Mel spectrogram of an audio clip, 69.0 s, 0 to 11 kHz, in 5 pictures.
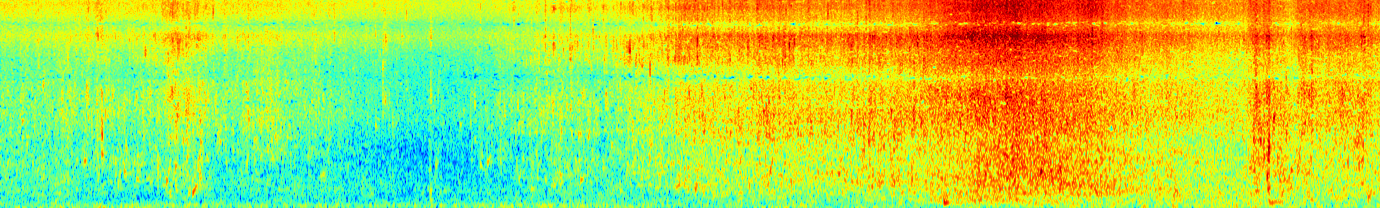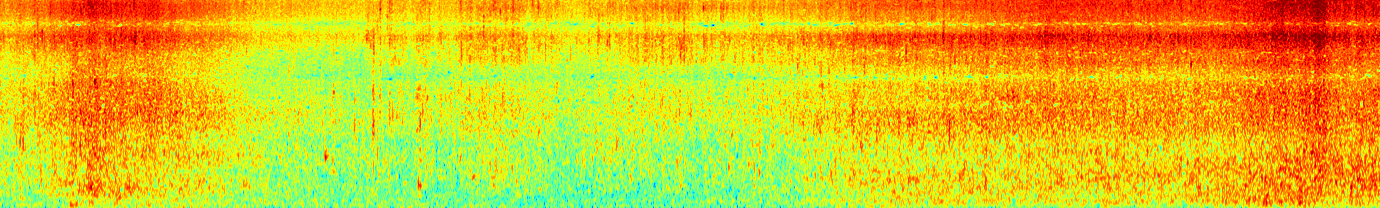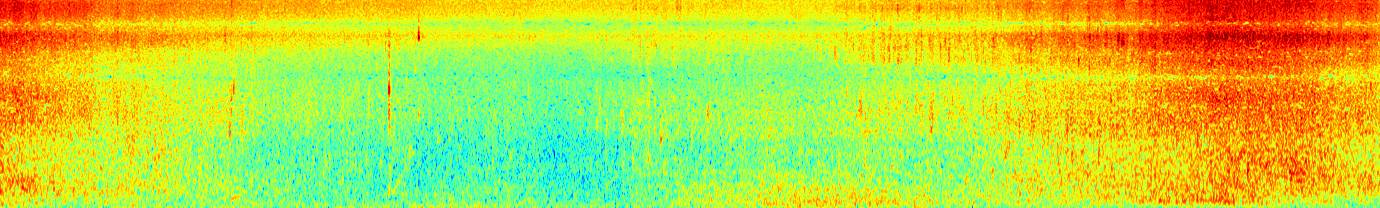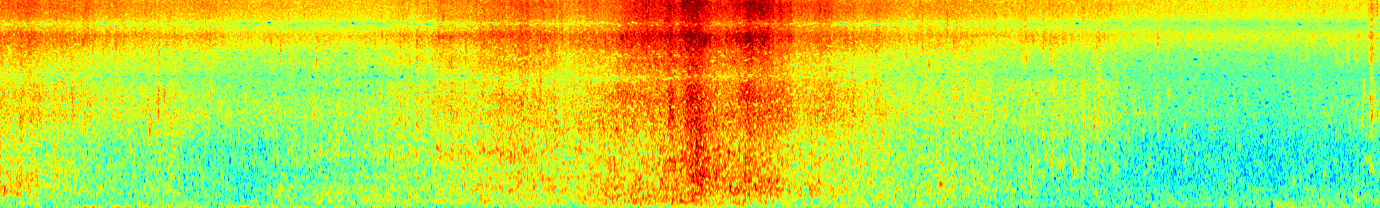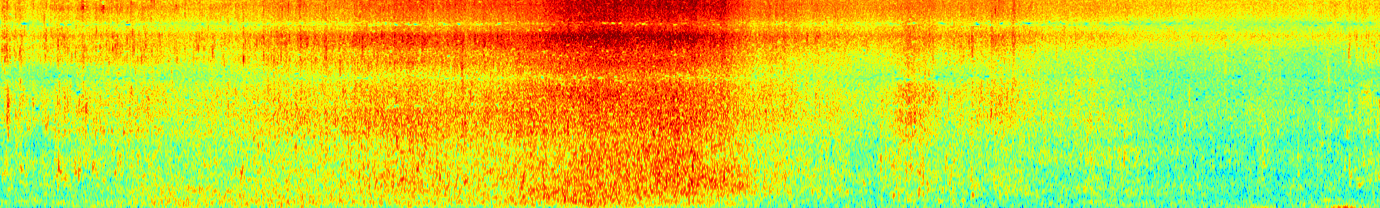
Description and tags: Ocean waves at Point Reyes. Edited as a loop. Using a Sony MZ-RH1 Minidisc recorder with unmodified Panasonic WM-61 electret condenser microphone capsules. The left and right omnidirectional capsules are separately mounted in lavalier housings that allow independent placement when recording.
field-recording, splash, beach, seashore, Point-Reyes, stereo, close, waves, ocean, wet, slosh, loop, water, sea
